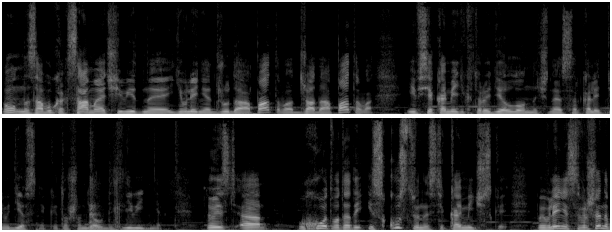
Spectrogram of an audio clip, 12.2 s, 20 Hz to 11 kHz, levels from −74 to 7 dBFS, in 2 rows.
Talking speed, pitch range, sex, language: 180 wpm, 125-175 Hz, male, Russian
